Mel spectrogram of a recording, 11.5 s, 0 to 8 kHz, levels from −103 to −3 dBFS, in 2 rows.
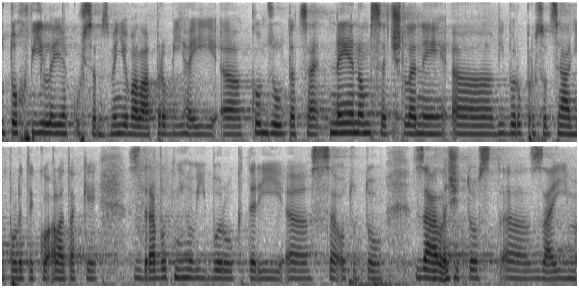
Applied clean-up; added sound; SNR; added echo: none; none; none; none.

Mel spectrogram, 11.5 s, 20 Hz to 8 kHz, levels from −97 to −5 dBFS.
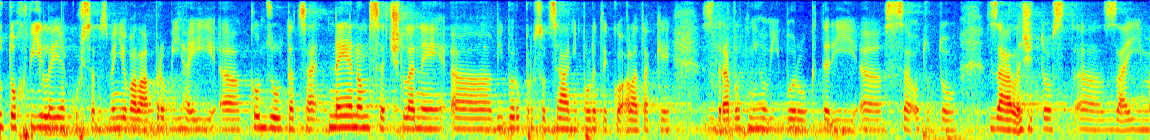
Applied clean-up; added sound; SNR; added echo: none; Rain / Thunderstorm; 12 dB; none.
